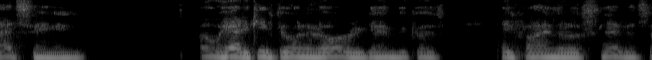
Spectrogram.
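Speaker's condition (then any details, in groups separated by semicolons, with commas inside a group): Parkinson's disease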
